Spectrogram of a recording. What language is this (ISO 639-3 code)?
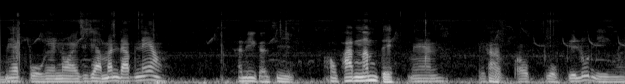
tha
